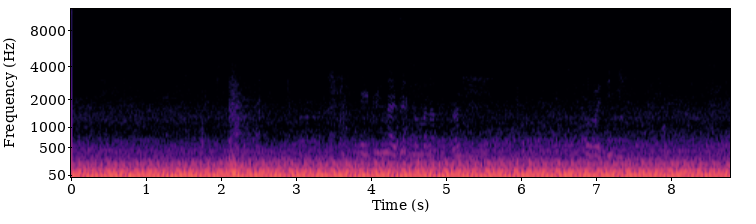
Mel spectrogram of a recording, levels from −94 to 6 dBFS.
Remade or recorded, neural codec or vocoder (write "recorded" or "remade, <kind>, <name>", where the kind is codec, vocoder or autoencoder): recorded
